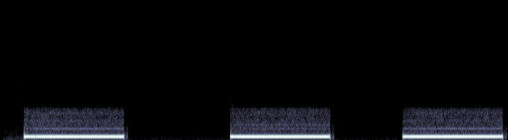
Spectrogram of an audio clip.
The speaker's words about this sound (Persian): متاسفانه بعدن که چند بار تلفن کردیم ما موفق به برقراری ارتباط با محترم آقای محمد اسماعیل کاووسی رئیس روابط عامه وزارت صحت عامه نشدیم. به طور مثال تلفن‌هایشان چنین عکس العمل نشان می‌داد برای ما.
